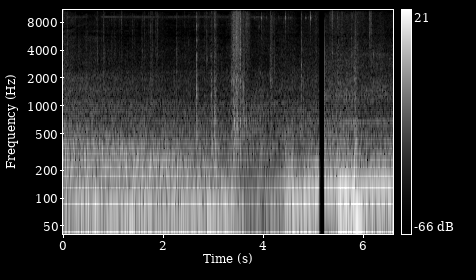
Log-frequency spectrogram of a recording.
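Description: A Toyota Yaris car with a steady low engine rumble running throughout, close by, briefly cutting out for an instant before resuming slightly louder.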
